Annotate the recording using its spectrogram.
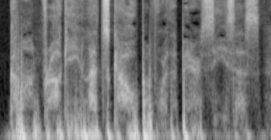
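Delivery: forceful stage whisper; urgent whisper. Acted. Dad urges Froggy out before the bear sees, whispering. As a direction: whisper so the bear won't hear.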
